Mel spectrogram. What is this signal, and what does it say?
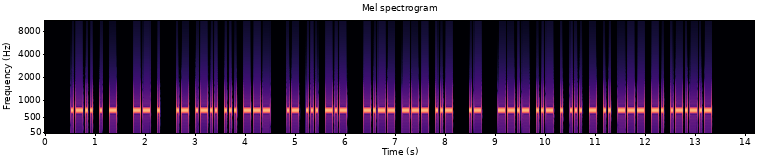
Morse code, heard as a keyed tone, about 25 wpm, 700 Hz. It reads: LET ME ALSO ASK YOU A QUESTION.
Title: Sentences from Top 400 Words 25wpm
